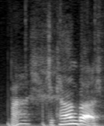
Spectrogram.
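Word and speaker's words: Jahanbakhsh: Now, do you want to pronounce their big money signing this year from Alkmaar? Jacan Bash. Very good, Paul Merson. You've done that. Yes, Jahan Bash got about, I think it's over 20 goals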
